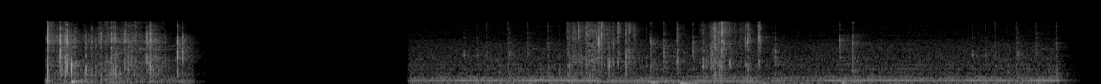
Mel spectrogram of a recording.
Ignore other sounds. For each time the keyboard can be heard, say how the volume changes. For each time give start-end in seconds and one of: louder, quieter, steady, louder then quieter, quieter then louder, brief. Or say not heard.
4.0-10.6 steady.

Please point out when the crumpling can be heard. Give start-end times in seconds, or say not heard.
0.5-1.9, 5.7-7.7.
